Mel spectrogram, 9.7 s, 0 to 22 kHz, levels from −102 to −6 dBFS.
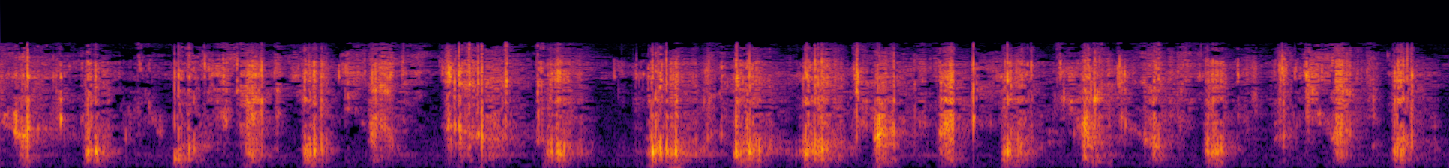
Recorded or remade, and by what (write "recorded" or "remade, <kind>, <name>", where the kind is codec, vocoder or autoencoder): recorded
